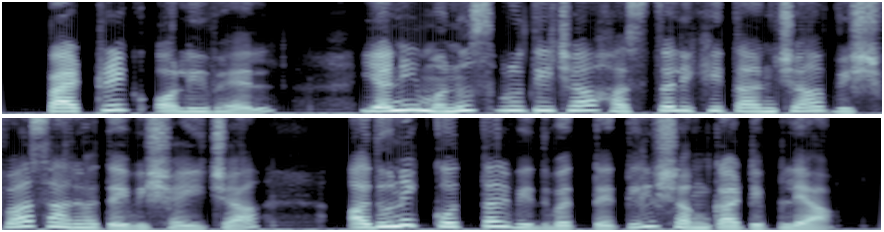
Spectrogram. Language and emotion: Marathi, neutral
